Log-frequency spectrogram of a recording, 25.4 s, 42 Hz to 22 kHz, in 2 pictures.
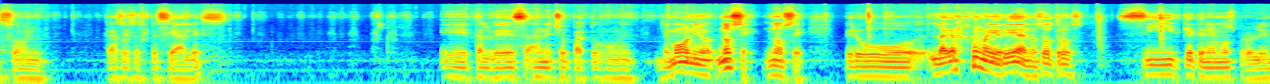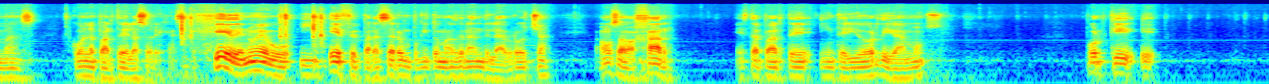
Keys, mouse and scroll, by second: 9.9-12.1 ctrl+drag, 12.3 ctrl+middle click, 12.9 shift+middle click, 13.5 shift+middle click, 15.6 g, 16.6 g, 16.9 f, 17.9 click, 18.7 click, 19.6 click, 20.1 click, 20.7 click, 21.3 click, 21.9 click, 22.3 click, 22.7 click, 23.1 click, 23.6 click, 24.0 click.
